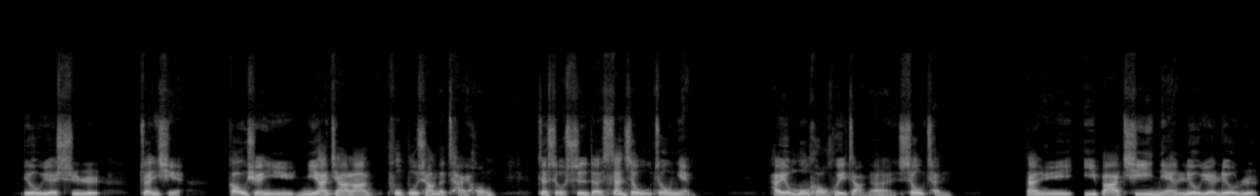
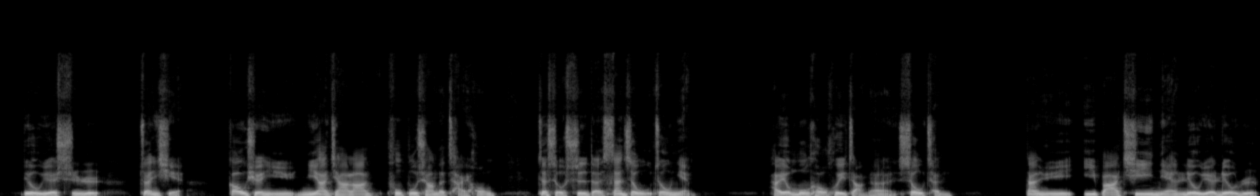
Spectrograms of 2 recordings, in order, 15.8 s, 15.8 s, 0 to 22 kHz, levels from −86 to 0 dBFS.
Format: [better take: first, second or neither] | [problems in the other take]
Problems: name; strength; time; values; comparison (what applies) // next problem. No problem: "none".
second | thin; very slightly; fading below 450 Hz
